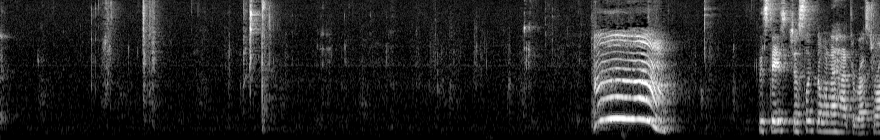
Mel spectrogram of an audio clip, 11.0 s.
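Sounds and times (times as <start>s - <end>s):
person chewing noodles: 1.2s - 7.4s.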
